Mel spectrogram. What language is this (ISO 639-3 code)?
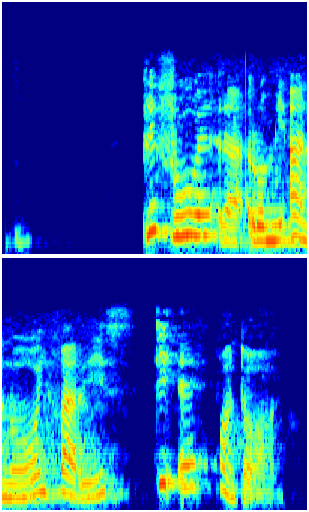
epo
